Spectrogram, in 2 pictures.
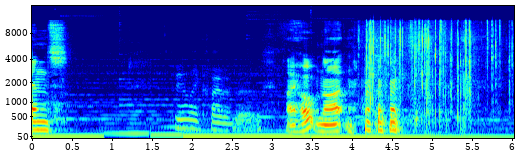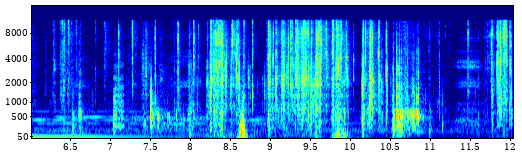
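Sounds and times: plastic packet crinkling: 4.0 - 12.0.

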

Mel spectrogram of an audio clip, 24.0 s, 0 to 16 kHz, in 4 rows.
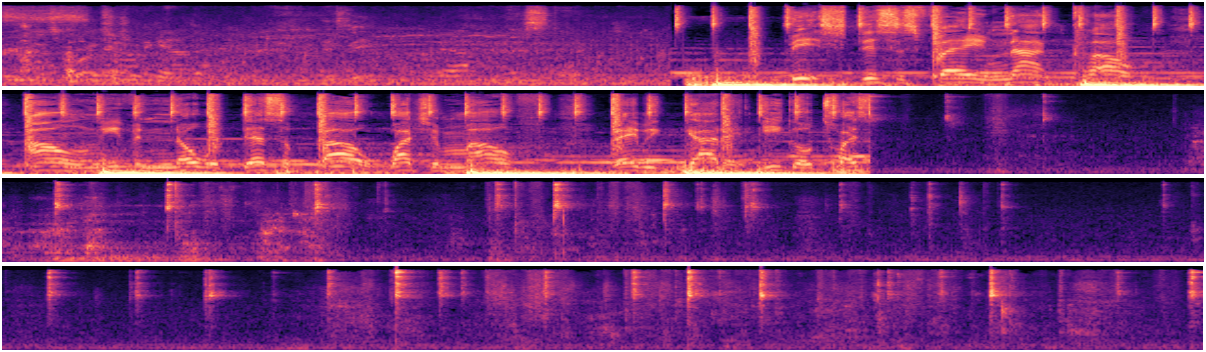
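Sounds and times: dogs growling: 11.9 - 13.9, 19.4 - 24.0.

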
